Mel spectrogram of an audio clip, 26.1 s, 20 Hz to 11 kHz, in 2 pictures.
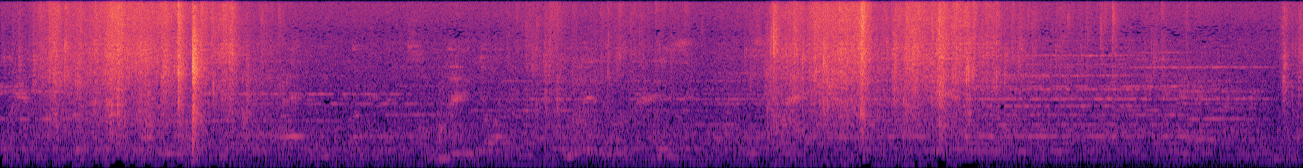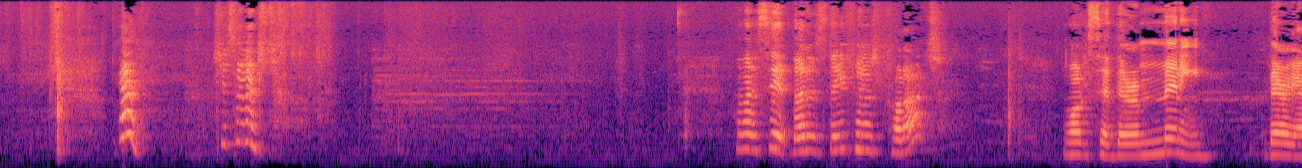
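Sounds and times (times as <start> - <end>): rustling: 0.0 - 3.0, 7.4 - 11.3, 15.7 - 17.2
faint background music: 0.0 - 26.0.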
